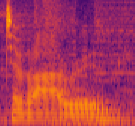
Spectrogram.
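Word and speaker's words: twaróg: I believe it's pronounced tvaroo. But the closest market I could find was about an hour away.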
